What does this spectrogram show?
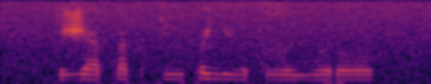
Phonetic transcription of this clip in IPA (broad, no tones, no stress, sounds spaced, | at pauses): ʒ a p a p k i p œ lʲ ɦ o θ ɣ ʊ i̯ β ʊ ɾ o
